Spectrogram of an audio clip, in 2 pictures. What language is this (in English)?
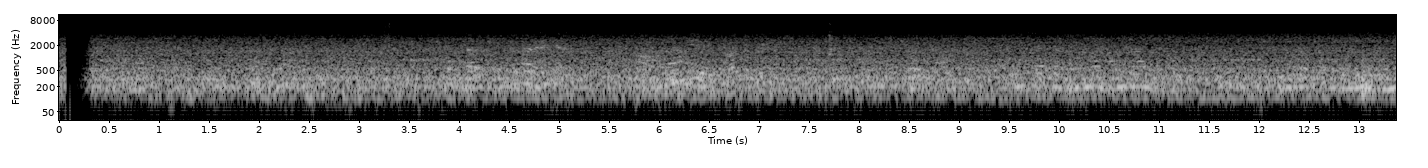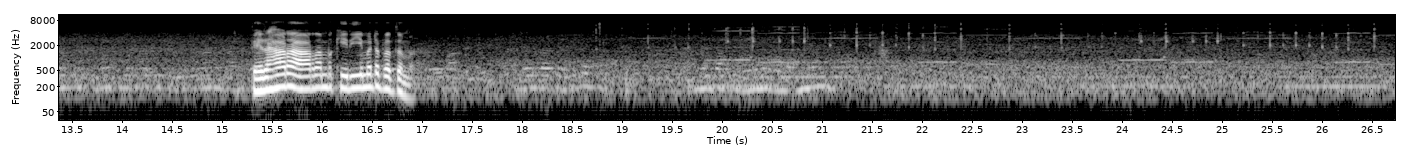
Sinhala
